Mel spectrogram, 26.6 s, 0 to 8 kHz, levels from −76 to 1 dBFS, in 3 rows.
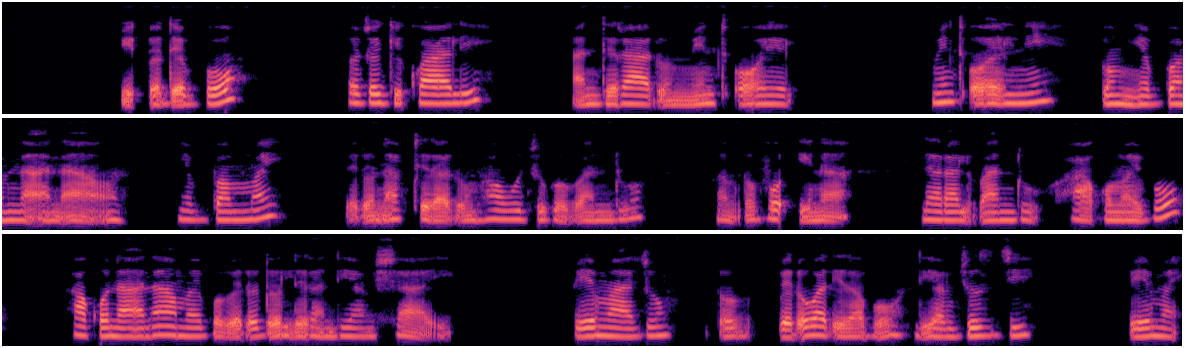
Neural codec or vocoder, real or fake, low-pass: vocoder, 44.1 kHz, 80 mel bands, Vocos; fake; 7.2 kHz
